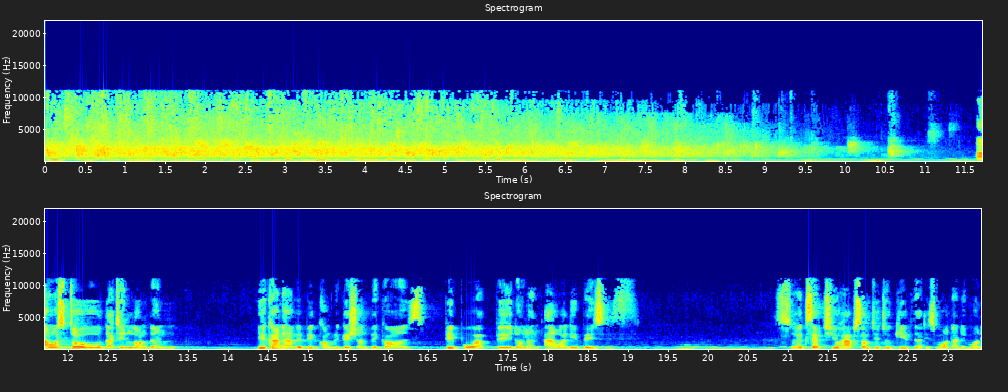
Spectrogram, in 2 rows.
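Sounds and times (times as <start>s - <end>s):
church audience clapping and applauding: 0.0s - 11.4s
speech: 11.6s - 13.5s, 14.4s - 19.0s, 20.9s - 23.4s.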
